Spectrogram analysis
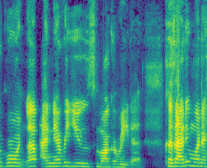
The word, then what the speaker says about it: Marguritte: it correctly I say margarit yes and that's the way it looks but it's actually pronounced like the drink margarita wow that's so good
